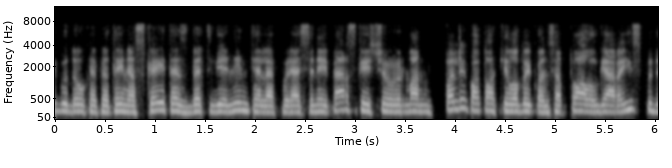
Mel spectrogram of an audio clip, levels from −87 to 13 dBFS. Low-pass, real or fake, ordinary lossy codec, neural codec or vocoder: 7.2 kHz; real; AAC, 64 kbps; none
